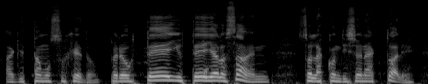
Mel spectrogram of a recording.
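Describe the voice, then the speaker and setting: A man's voice: fairly high pitch, expressive, fairly quick, a little mellow, no echo, close to an everyday voice. Man playing a dry-sounding Chilean radio host. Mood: businesslike, halting. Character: male radio host broadcasting live in a bleak future. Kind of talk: radio drama interview.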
